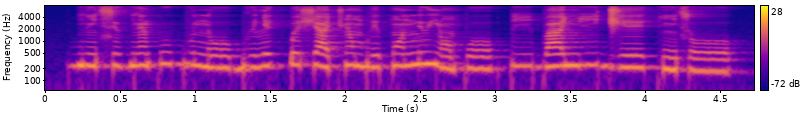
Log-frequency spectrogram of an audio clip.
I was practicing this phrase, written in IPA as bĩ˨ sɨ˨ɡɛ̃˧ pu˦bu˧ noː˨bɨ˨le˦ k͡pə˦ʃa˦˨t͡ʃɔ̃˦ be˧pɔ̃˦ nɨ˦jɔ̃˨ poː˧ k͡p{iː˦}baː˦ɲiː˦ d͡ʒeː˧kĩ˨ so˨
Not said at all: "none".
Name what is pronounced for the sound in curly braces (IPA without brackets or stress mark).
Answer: iː˧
